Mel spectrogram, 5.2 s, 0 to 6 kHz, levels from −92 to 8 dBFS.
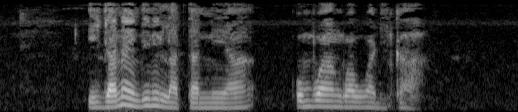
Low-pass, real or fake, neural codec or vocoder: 5.4 kHz; real; none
